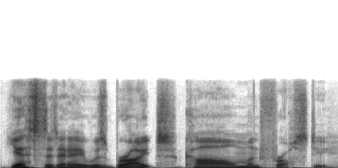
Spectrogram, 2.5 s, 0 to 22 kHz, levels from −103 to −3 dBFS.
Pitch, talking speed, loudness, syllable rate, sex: 100 Hz, 140 wpm, -18 LUFS, 3.8 syllables/s, male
